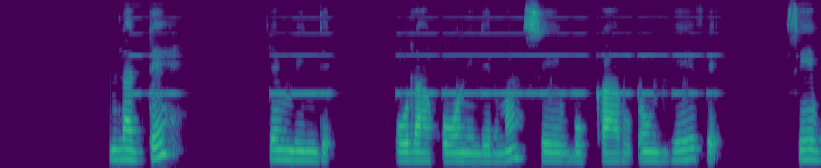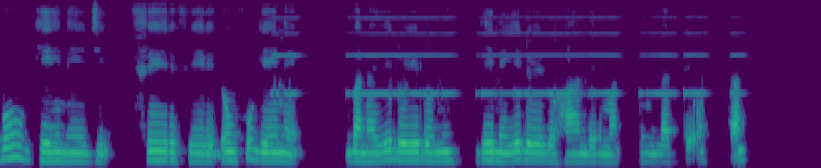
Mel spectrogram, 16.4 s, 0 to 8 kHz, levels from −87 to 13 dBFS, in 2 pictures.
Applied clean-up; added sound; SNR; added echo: neural mask model RNNoise.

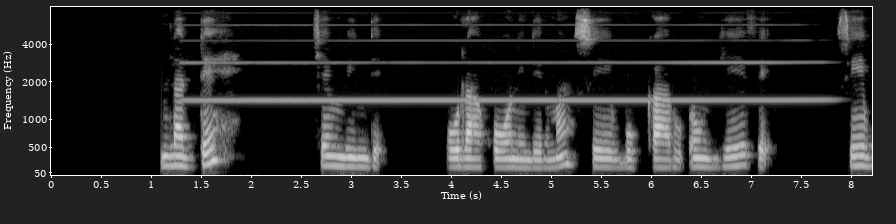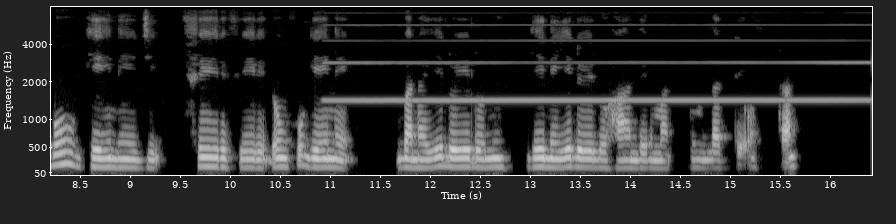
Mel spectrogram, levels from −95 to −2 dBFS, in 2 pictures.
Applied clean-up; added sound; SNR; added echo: none; Wind instrument, woodwind instrument; 14 dB; none.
